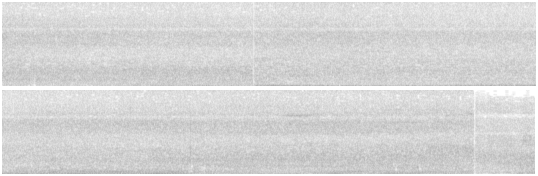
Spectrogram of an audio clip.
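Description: Steady traffic noise with a low engine hum that grows louder about two and a half seconds in.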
